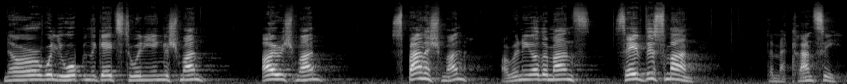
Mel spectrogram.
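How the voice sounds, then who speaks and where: A man's voice: high-pitched, normal speed, fairly bright tone. A man playing a commanding, suspicious Gaelic chieftain in an audio play, with an imperious, emphatic delivery. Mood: stern command. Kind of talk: audio play, declaimed dialogue.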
